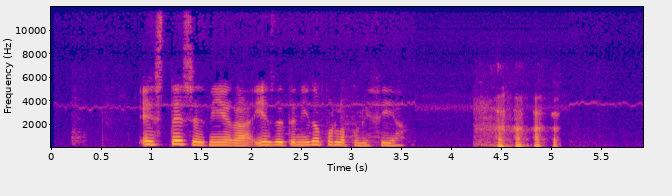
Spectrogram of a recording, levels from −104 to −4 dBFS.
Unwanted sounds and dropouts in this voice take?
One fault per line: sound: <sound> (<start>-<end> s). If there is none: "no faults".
sound: laugh (4.2-5.1 s)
